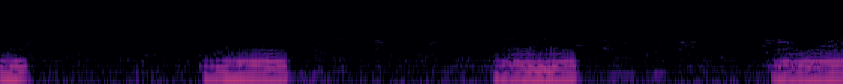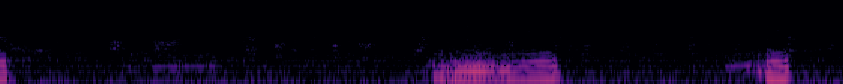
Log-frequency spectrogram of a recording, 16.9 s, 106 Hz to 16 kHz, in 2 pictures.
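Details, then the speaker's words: Puppy snoring in sleep: five low, rumbling snores at about 20 breaths a minute, somewhat uneven, with soft breathing between. "Coco, are you snoring? Coco, are you snoring?"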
